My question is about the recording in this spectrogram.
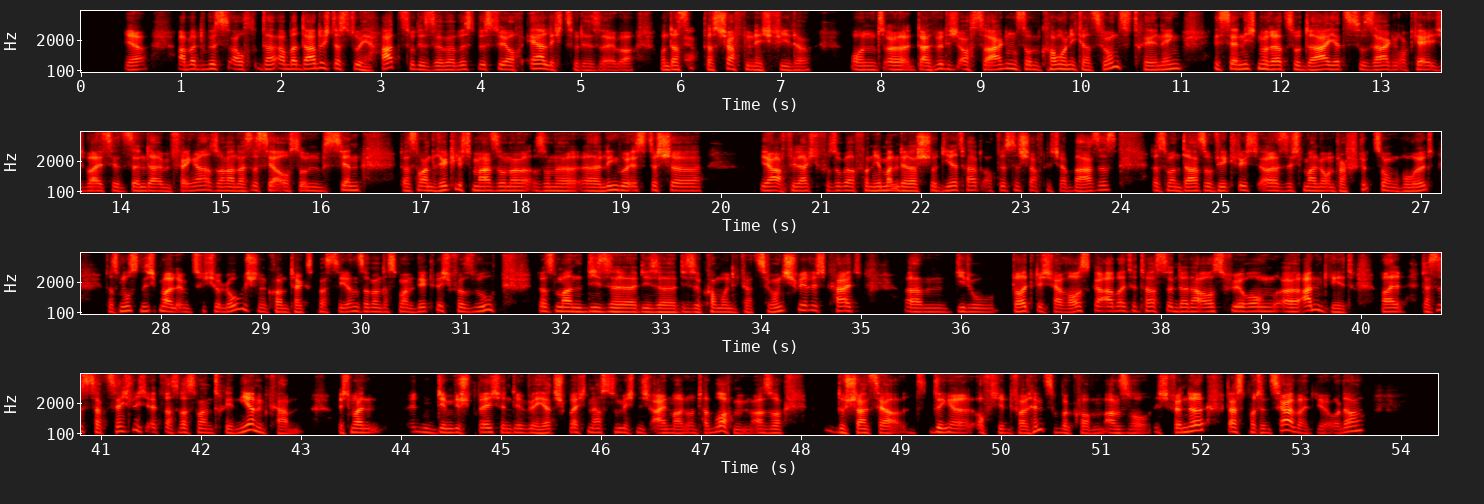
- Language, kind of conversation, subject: German, advice, Wie kann ich mit Angst oder Panik in sozialen Situationen umgehen?
- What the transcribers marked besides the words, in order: none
